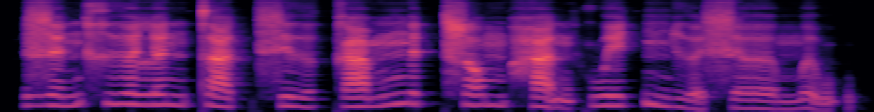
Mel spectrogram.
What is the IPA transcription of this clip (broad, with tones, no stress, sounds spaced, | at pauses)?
z ə˨˦ n x ɨ˧ ə̯ l ə˧ n t̪ a˨˩ t̚ s ɨ˨˩ ə̯ k a˨˦ m ŋ ə˦˥ t̚ s ɔ˧ m h a̰˧˨ n k w e˦˥ t̚ ɲ ɨ˧˩ ə̯ s əː˨˩ m ə̰˧˨ w ʔ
